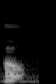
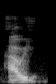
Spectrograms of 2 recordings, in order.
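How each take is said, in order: First: The word is a single plain O sound. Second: The word ends with an extra ee sound. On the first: The speaker calls it right. "it's O" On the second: The speaker calls it wrong. "So it's not owie"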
